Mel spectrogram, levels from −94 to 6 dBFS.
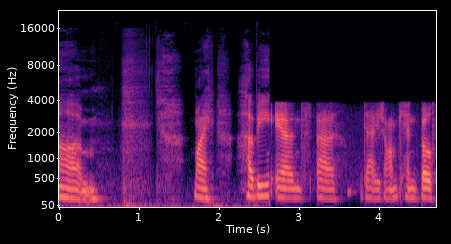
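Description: Speech, with a clear change of sound at 2.63 s that lasts to the end: it drops out for about 20 ms, then comes back noticeably duller, with nothing above 3.8 kHz. The loudness stays about the same, but a new, fairly quiet background noise comes in, roughly 35 dB under the speech. That pattern points to an input switched to a poorer device, likely a fallback mic or a headset's call profile taking over mid-recording.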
